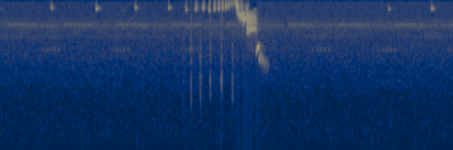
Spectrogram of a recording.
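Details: A blue-black grassquit (Volatinia jacarina) on a roadside fence gives its short, high song: a quick run of ticks building into one sharp, buzzy, falling note. An insect's steady high drone continues behind it.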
